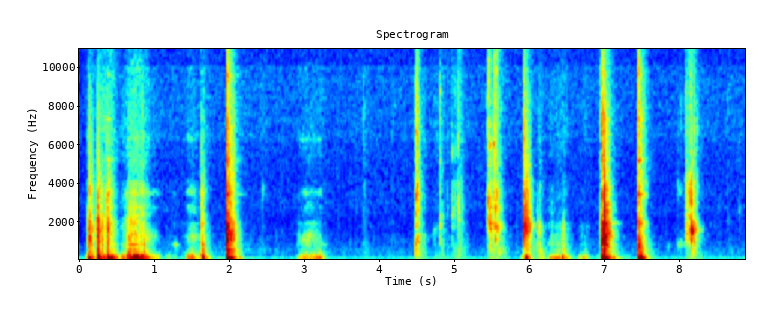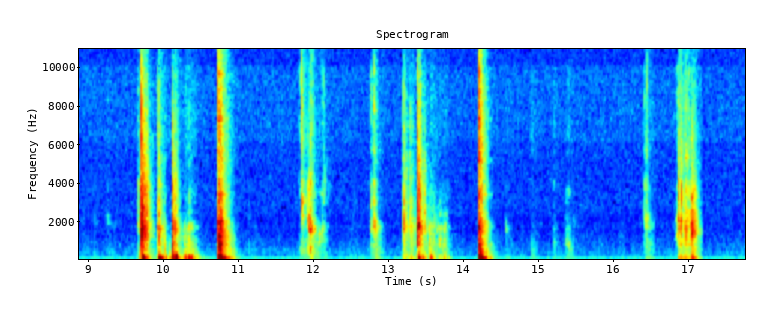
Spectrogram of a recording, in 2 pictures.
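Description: Raw eggs being cracked one after another into a white bowl: sharp taps of eggshell against the rim and the crackle of shells breaking apart, in scattered clusters with pauses between.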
